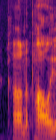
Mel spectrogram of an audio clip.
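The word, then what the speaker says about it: Kāʻanapali: by the way in my west Maui video I butchered uh how this is pronounced Kapali is how it's pronounced and so the Hyatt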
